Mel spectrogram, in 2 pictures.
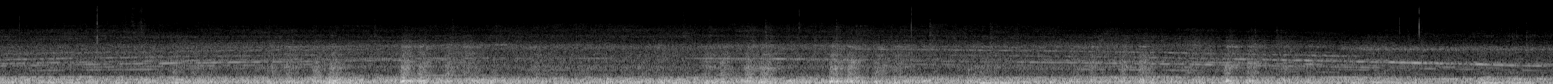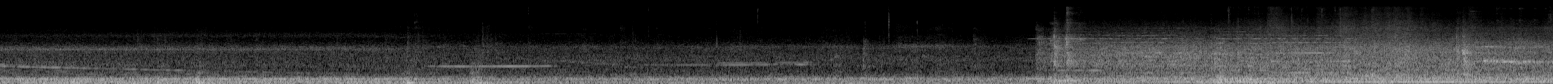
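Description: London Underground S8 Stock train's traction motors whining down in pitch as the train brakes into a station, over a steady rumble; the whine fades out about halfway through as it comes to a stand. Near the end the sound suddenly opens up brighter and louder as the doors open.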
